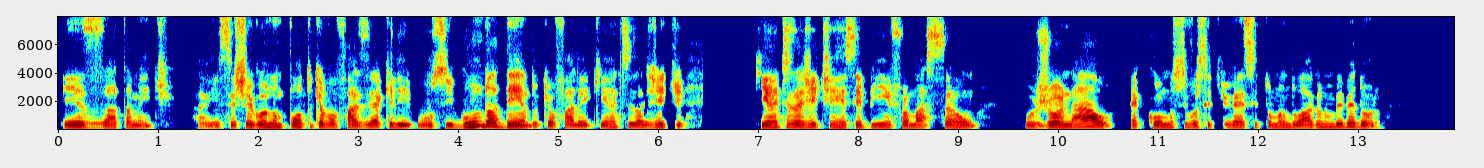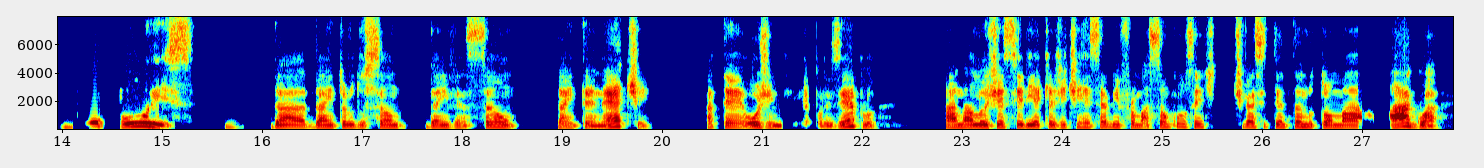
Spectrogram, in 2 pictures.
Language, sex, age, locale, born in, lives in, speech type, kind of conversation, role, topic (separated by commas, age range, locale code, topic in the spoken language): Portuguese, male, 40-44, pt-BR, Brazil, United States, conversation, unstructured, none, Qual invenção antiga você acha que mudou o mundo mais rapidamente?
